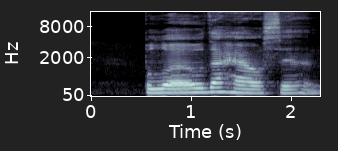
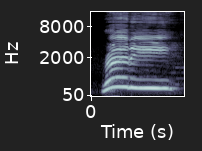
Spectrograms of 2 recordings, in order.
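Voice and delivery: much higher squeaky pig voice; cheeky little pig; 12 semitones higher than usual. Acted. Little pig telling the wolf he already went, high squeak. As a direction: chirp it high and pleased.

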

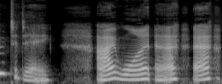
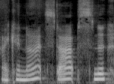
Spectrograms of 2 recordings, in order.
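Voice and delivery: plain reading voice

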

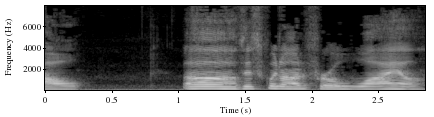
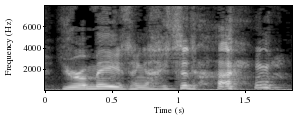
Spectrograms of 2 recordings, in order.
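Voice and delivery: gushing through a laugh; delighted, laughing admiration; laughing praise. Acted. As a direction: break into laughter while praising.

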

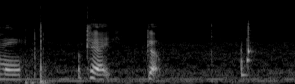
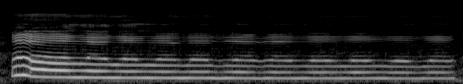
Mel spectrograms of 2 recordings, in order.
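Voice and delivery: siren-like wailing; slower than usual. Shown as a demonstration. Director showing Jeffy's noise, long fading wail. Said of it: "Jeffy is gonna be like".

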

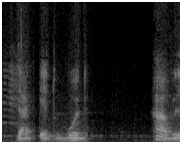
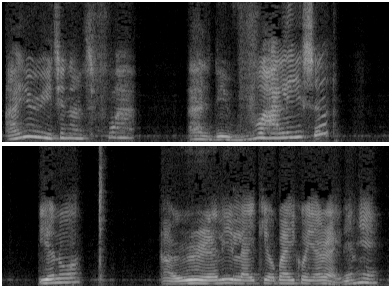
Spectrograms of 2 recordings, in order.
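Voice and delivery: high, dainty lady's voice; dainty feminine voice; 4 semitones higher than usual. Acted. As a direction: coax him with a ladylike lilt. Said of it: "In a dainty feminine voice".

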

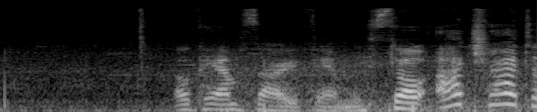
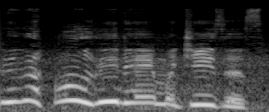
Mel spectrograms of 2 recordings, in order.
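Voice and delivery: high and loud on holy, much higher; raised preaching cry; 12 semitones higher, 4 dB louder, faster than usual. Real, not acted. Preacher repeating her prayer in a raised, high cry. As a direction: proclaim it out loud, stressing holy. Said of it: "I said".

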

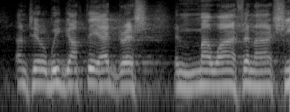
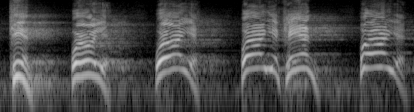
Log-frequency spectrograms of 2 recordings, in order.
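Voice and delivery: high, loud calls climbing higher; desperate calling; 11 semitones higher, 8 dB louder than usual. Retold or imitated. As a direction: cry out searching for someone in the dark. Dying woman searches for Ken.

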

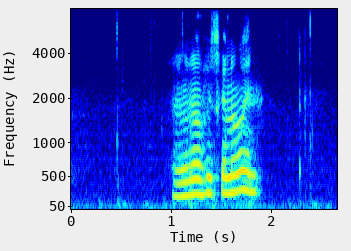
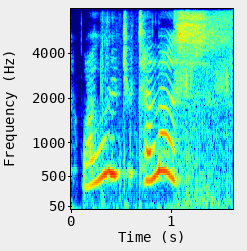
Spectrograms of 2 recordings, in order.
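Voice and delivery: high, louder whiny complaint from viewers; mock viewer yell; 13 semitones higher, 7 dB louder than usual. Imitating viewers yelling at him, high and loud. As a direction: squeal it like an annoyed fan. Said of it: "then you yell at me just like".

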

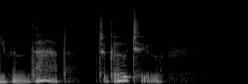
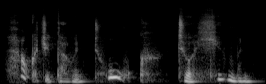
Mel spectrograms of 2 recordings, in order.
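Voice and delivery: higher and louder, wailing reproach; wailing scolding; 7 semitones higher, 6 dB louder than usual. A narrator's reading. Mother scolding her daughter, loud wailing reproach. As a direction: scold her through a wail. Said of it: "wailed Homily suddenly".

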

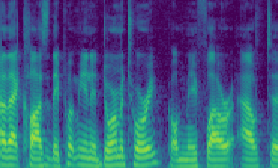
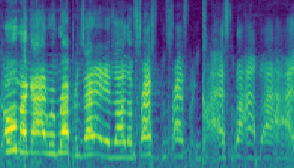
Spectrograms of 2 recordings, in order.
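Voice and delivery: high, loud gushing excitement; super excited; 11 dB louder than usual. Retold or imitated. Fellow representatives gushing at their first meeting, high and loud. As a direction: squeal it like thrilled new reps. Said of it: "super excited".

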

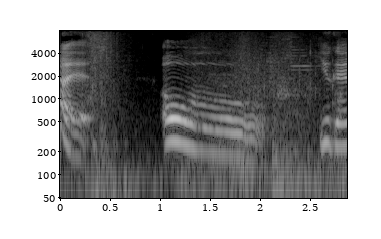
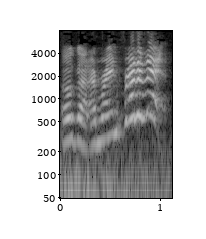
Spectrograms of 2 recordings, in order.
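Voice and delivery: fast, much louder panicked blurt; real panic; 11 dB louder, much faster than usual. Real, not acted. Player caught in front of a dragon, panicked fast blurt. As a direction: rush it out in alarm.

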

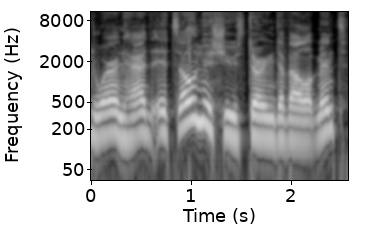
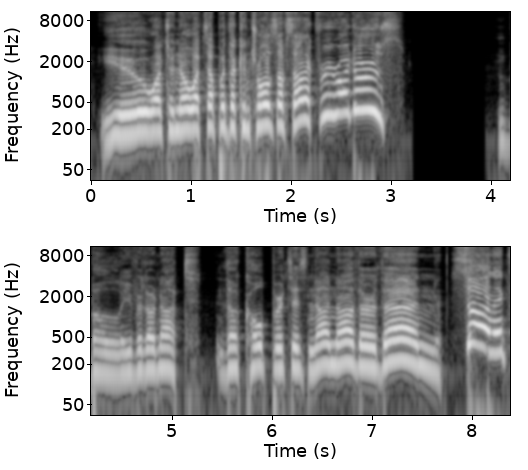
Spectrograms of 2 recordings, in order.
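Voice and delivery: dramatic announcer; 4 semitones higher, 7 dB louder than usual. Acted. Dramatic reveal of the culprit.

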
